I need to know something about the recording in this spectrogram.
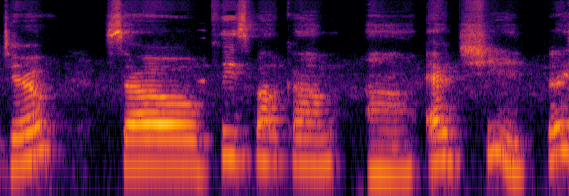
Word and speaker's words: Shee: So please welcome Ed Shee.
